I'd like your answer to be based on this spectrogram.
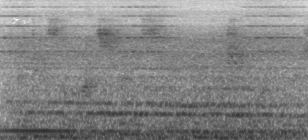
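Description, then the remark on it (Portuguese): A train rolls steadily along the tracks of the Linha do Norte railway line, its loud continuous rumble mixed with high metallic squeals from the wheels and a few sustained tonal hums. “Em contraste com o interrompido ramal da Lausanne, a linha do norte fervilha de movimento.”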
